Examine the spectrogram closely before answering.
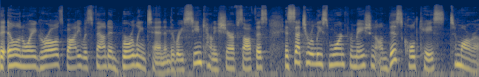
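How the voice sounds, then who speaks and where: A plain, everyday voice moves at a fairly quick pace with lively intonation and hardly any pauses. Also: woman, medium pitch for a woman. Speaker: television news anchor and reporter. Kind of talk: TV news anchor read, newscast headlines and tease. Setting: television studio newsroom.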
